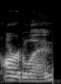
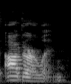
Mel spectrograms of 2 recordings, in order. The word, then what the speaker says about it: Adarlan: So it's not Ardalan, it's Adarlan. So not Ardalan, Adarlan, which is really hard for me to figure out because I think Ardalan sounds way better. And I think that's what my mind went with. My mind literally was like, we're just going to insert an R next to that first A because it sounds so much better to say Ardalan. But it's Adarlan.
